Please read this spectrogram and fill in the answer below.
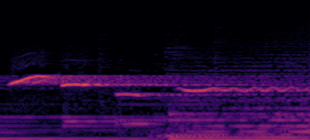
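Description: Film background score: a high whistled melody that glides up and then steps down, over steady low sustained chords that change about a second in.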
